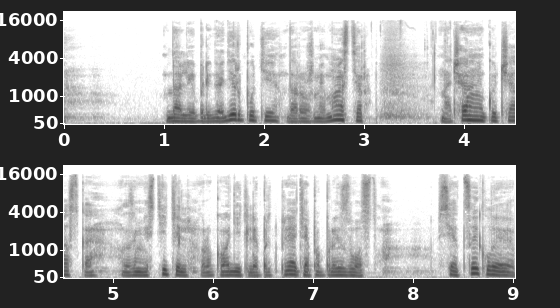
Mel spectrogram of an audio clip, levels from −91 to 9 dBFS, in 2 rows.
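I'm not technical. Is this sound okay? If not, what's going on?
Yes, the sound is technically fine, with no dropouts, distortion, glitches or other problems anywhere in the recording.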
